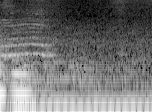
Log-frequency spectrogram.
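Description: A drawn-out, wavering vocal tone that falls and fades within the first second, then a steady low hum.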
